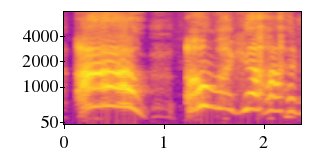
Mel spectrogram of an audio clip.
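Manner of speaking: very high, slow, drawn-out, thrilled excited shriek. Retelling a reaction to a shocking moment in the episode: retelling own excited scream. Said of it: "I was screaming".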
